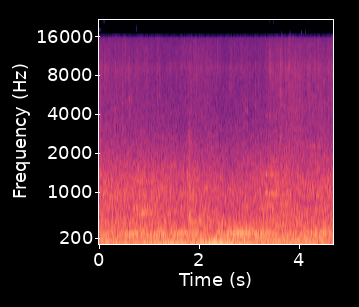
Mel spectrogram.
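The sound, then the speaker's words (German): Wind buffets the microphone capsule continuously in a garden on a late-summer evening, producing a heavy low rumble with irregular surging gusts, loud, with no other distinct sounds standing out. “Der Wind überschlägt sich in der Mikrofonkapsel.”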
